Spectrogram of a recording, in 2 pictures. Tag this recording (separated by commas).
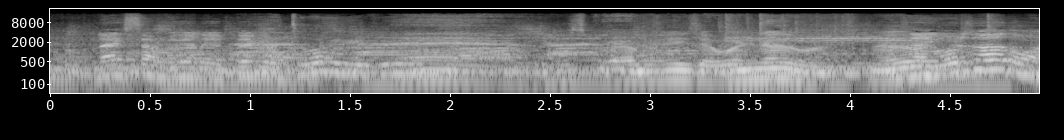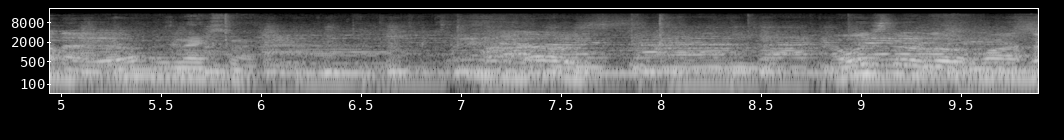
Music, Speech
